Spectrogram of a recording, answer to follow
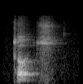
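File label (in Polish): "toc", Kurpie dialect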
